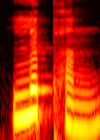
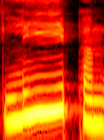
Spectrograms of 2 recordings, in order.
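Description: First: The i vowel is short and lax. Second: The i vowel is fully long and tense. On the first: The speaker calls it right. "Es ist so eine Mischung zwischen dem langen I und dem Schwa-Laut" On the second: The speaker calls it wrong. "Das kurze I wird auch teilweise ein bisschen zu lang ausgesprochen"

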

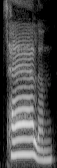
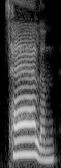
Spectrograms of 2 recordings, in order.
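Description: First: The vowel is open, with the jaw wide. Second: The same.

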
